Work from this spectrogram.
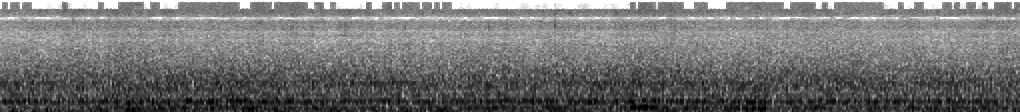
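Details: Natural sound of bees working at a feeder: an even, unbroken buzzing hum with a faint louder pass around the middle and no narration or music.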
